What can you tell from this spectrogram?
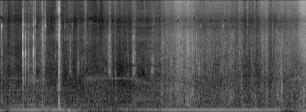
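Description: Rummaging through rubbish in a large metal bin: scattered clicks, knocks and crackly rustling of items being moved about, over a steady low rumble.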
